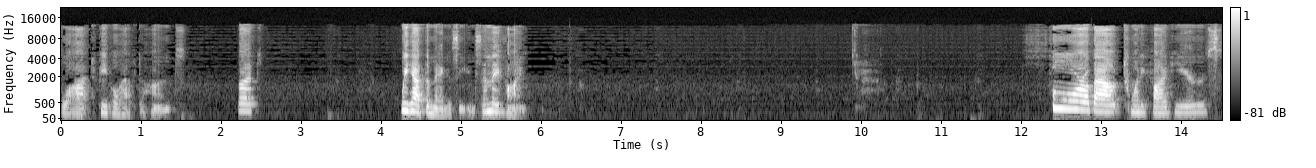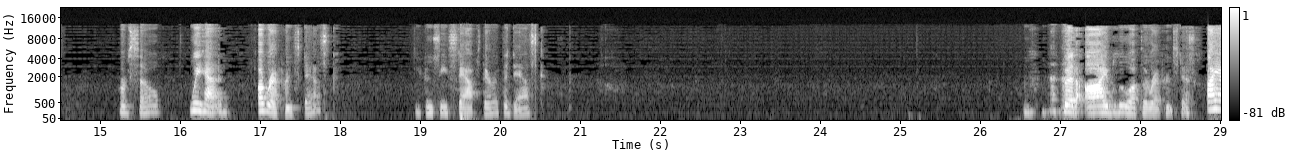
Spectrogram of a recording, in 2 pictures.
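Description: A woman speaks calmly through a microphone in an online call, with pauses.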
